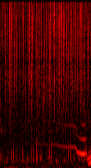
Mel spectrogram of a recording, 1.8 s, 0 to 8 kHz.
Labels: {"label": "biophony, cascading saw", "recorder": "SoundTrap 600 or HydroMoth"}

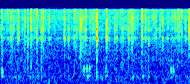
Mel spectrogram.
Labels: {"label": "ambient", "recorder": "HydroMoth"}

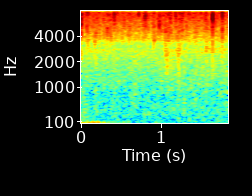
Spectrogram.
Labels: {"label": "biophony", "recorder": "SoundTrap 300"}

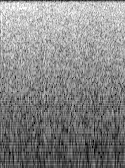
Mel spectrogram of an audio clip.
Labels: {"label": "ambient", "recorder": "HydroMoth"}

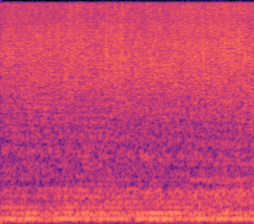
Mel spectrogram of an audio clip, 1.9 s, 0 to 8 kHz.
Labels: {"label": "anthrophony, boat engine", "recorder": "SoundTrap 500"}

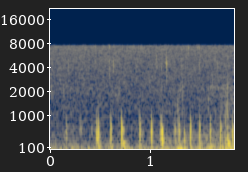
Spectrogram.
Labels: {"label": "biophony, knock croak", "recorder": "SoundTrap 300"}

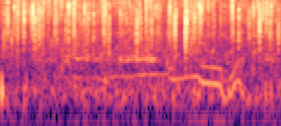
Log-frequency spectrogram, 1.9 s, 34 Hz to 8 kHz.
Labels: {"label": "biophony, cascading saw", "recorder": "SoundTrap 600 or HydroMoth"}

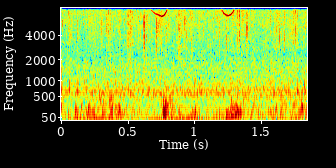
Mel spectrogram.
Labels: {"label": "biophony, dolphin", "recorder": "SoundTrap 500"}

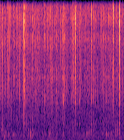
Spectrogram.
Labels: {"label": "ambient", "recorder": "HydroMoth"}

